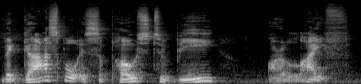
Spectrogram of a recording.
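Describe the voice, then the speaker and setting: A man hosts a faith-based podcast, speaking into a studio microphone. He talks in a casual, folksy way, restarting phrases as he tells a personal story. His pitch sits in the usual middle range for a man. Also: animated, slow pace. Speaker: podcast host.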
